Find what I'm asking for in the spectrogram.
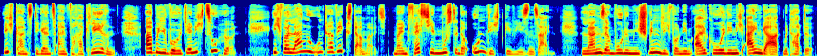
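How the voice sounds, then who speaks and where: A woman voicing a kind male Saint Bernard who speaks gently and calmly. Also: a little high, moderate pace, dry recording, clean studio sound, pitched above the performer's own voice. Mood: explaining.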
